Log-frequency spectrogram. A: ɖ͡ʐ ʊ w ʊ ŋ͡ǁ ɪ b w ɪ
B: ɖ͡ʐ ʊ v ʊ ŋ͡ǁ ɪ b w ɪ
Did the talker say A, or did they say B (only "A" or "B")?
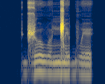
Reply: A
